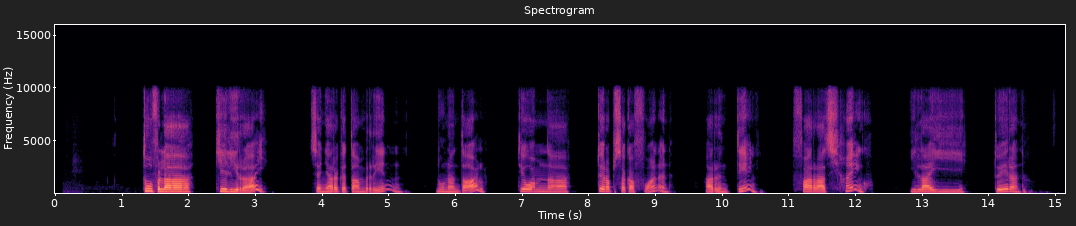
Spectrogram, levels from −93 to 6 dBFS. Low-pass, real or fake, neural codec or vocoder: 9.9 kHz; fake; vocoder, 22.05 kHz, 80 mel bands, WaveNeXt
